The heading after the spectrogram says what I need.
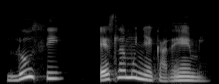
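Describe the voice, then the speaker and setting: Kind little storybook bear cub, played by a woman, warm and reassuring, lively pitch. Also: moderate pace, no room sound.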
